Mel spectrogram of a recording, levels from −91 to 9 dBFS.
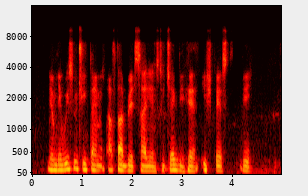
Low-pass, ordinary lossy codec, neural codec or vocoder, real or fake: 7.2 kHz; Opus, 16 kbps; codec, 16 kHz, 1 kbps, X-Codec, HuBERT features, trained on balanced general audio; fake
